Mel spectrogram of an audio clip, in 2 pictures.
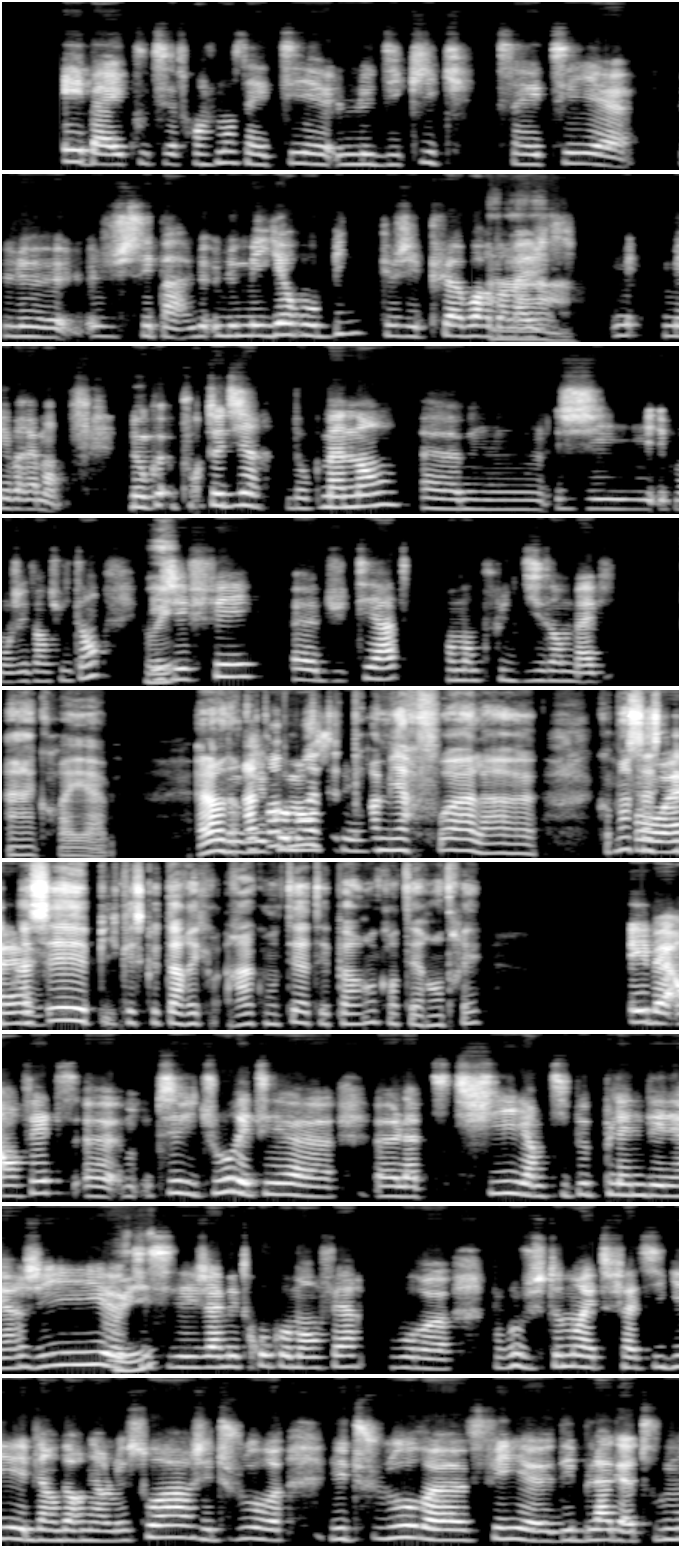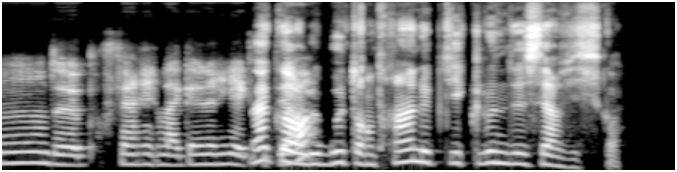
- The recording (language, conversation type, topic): French, podcast, Quel hobby t’aide le plus à vraiment te déconnecter ?
- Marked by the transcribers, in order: none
